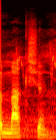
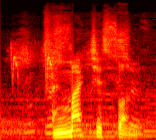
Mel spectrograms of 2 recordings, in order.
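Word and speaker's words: Murchison: Mas Falls ma maction some of you say maction it's m ma it's machis machon yeah machon FS okay yeah that's the right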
